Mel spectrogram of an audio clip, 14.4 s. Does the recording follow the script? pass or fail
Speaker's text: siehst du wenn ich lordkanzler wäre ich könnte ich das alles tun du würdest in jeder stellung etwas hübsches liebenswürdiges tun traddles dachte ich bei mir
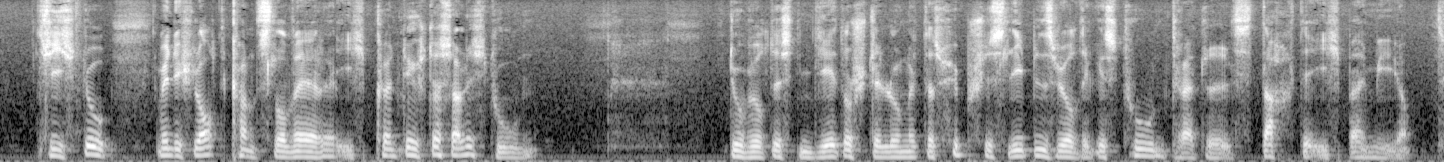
pass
